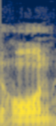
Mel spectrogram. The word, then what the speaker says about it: Horne: my name is horn again the E is silent at the end of horn and the book is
